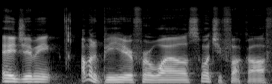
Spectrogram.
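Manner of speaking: casual, nonchalant, offhand tone. Retelling a character telling Jimmy to leave: imitating a nonchalant tone. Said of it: "nonchalantly is like".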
